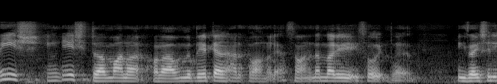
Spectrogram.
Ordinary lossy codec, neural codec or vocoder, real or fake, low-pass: none; codec, 16 kHz, 1 kbps, FunCodec, trained on LibriTTS, 50 frames a second; fake; none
